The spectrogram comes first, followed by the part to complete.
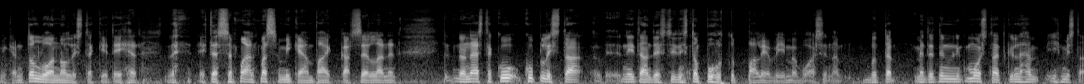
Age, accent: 40-59, native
